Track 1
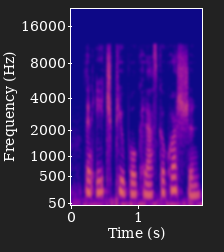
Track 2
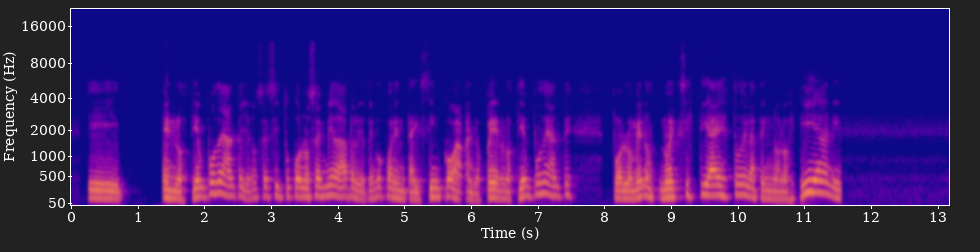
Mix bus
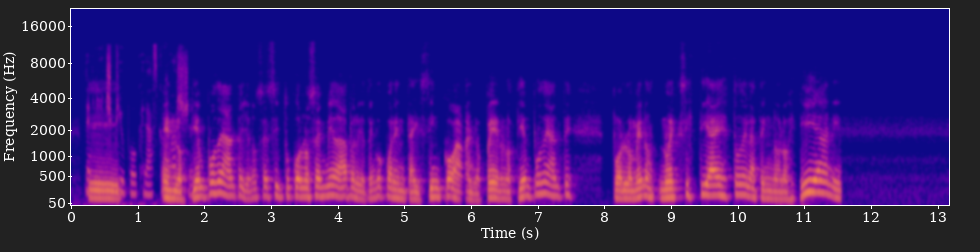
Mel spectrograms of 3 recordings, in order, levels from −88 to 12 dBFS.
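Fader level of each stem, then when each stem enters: -9.5, -0.5 dB; 0.00, 0.00 s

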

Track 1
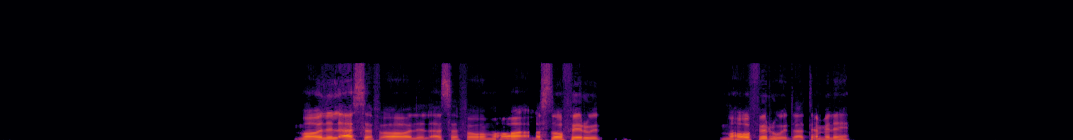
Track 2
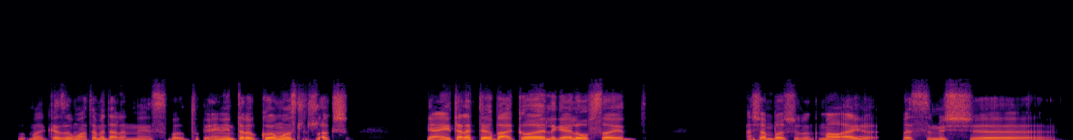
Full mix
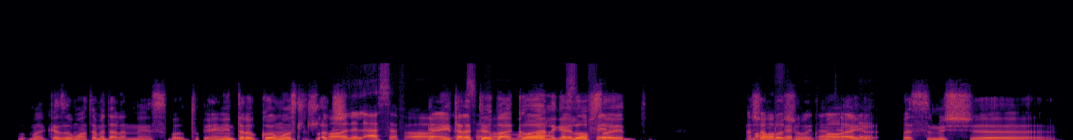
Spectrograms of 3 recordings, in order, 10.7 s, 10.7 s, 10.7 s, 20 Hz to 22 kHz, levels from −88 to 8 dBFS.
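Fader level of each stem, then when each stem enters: -6.5, -5.0 dB; 0.25, 0.00 s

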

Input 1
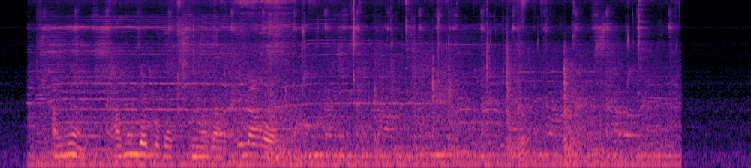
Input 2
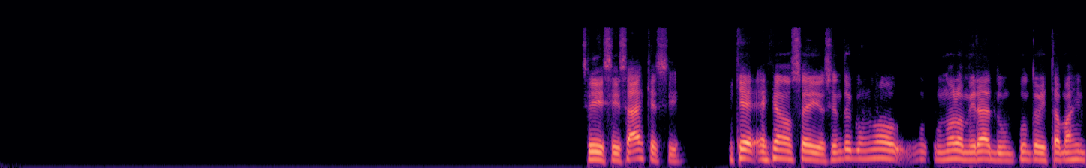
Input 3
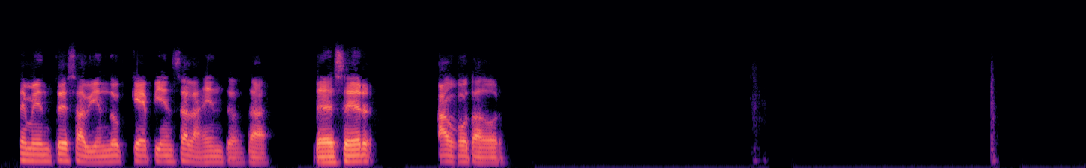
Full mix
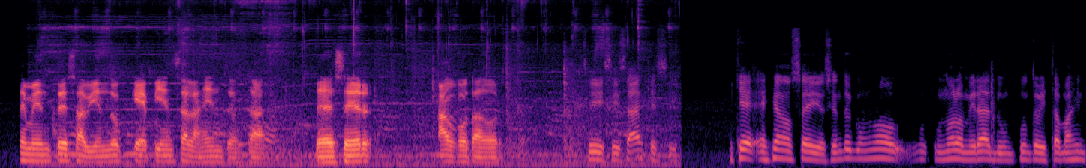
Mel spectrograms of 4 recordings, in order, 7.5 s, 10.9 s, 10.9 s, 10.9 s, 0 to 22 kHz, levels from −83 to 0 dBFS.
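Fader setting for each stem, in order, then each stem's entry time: -10.0, -11.5, -2.0 dB; 0.00, 0.00, 0.00 s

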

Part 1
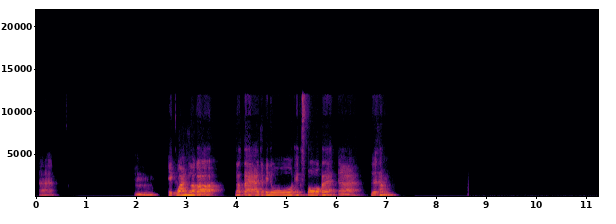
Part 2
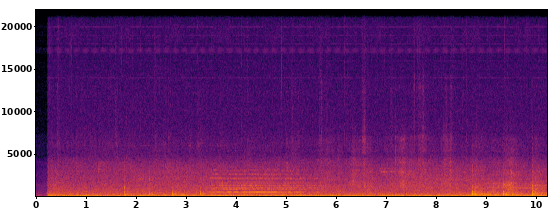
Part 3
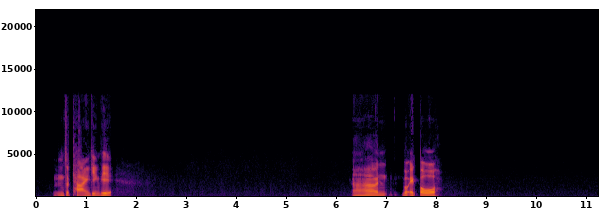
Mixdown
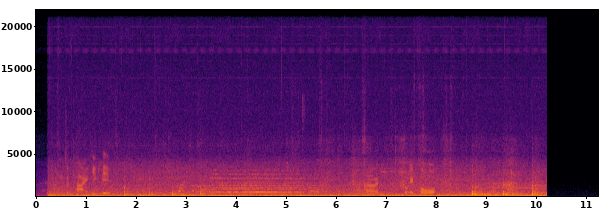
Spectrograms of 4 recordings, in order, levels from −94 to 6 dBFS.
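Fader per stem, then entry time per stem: -9.0, -2.0, -2.5 dB; 0.00, 0.00, 0.00 s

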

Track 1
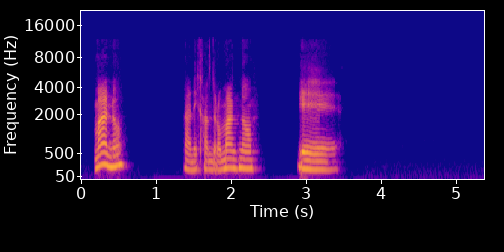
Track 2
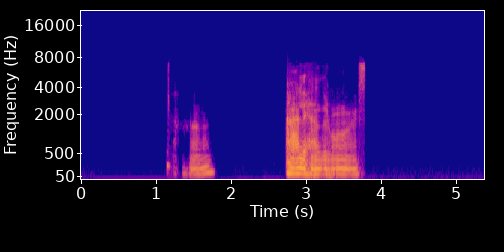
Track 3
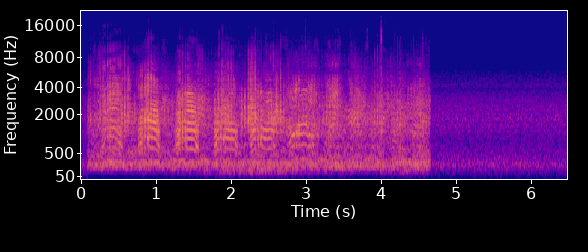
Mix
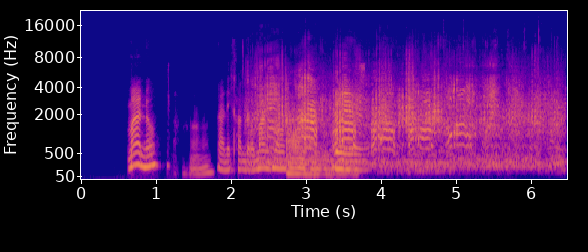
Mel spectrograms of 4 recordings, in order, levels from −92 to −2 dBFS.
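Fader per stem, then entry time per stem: -9.0, -12.5, -1.0 dB; 0.45, 0.00, 2.10 s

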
